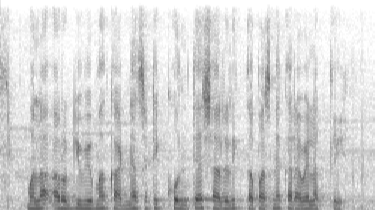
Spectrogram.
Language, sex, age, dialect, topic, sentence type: Marathi, male, 25-30, Standard Marathi, banking, question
